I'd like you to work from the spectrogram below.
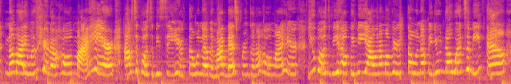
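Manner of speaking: high-pitched hammed-up indignant wail; mad, dramatic rant. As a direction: re-enact a wronged drunk girl's tirade, voice held way up. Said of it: "I was so mad".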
